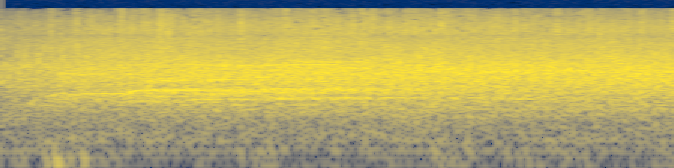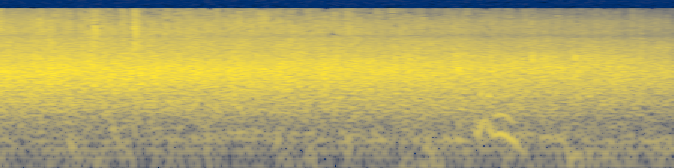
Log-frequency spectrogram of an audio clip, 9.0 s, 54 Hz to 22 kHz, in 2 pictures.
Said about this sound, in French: Tu gagnes 2 voix parce qu'il y a eu un applaudissement nourri. Ça s'est bien passé.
